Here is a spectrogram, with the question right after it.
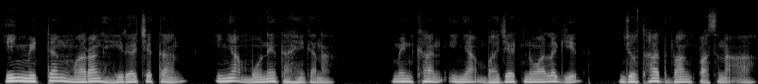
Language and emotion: Santali, sad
